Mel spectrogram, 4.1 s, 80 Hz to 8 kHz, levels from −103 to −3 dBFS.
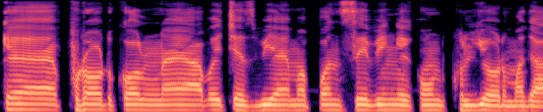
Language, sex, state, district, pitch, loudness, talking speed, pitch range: Maithili, male, Bihar, Saharsa, 135 Hz, -17 LUFS, 220 wpm, 135-140 Hz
